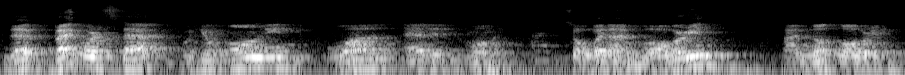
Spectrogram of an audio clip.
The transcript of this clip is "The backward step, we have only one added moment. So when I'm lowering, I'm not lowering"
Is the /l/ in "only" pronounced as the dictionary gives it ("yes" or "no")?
yes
